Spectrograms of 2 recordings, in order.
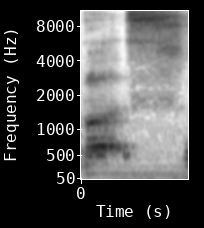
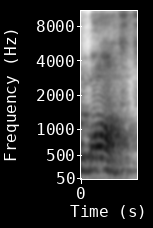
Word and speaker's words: bus: If you don't use any pressure, you're talking about the person who is the leader of the company. So you say, "Oh, I came to school on the bus today. I rode the boss to school." Okay? You rode the boss. The bus carried you to school today. No, you rode the bus to school today. So, the pressure really matters.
